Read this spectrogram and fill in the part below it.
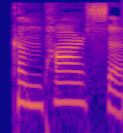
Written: comparsa

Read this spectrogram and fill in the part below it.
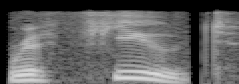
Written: refute

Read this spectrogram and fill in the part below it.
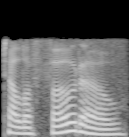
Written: telephoto

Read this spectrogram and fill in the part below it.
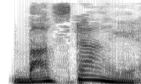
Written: basse taille

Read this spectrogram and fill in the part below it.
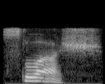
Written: slush

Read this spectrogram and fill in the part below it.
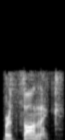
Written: Brythonic

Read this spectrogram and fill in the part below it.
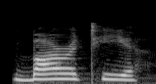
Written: Bharatiya

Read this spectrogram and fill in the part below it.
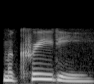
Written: Macready

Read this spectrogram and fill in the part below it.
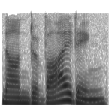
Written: nondividing

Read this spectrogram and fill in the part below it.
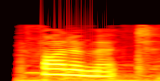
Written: fotomat

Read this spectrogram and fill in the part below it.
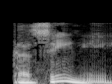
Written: cassini

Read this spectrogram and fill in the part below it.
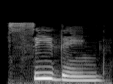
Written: seething

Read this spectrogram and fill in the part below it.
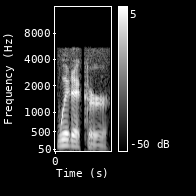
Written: Whittaker

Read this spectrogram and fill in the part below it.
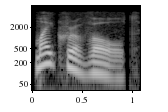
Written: microvolt

